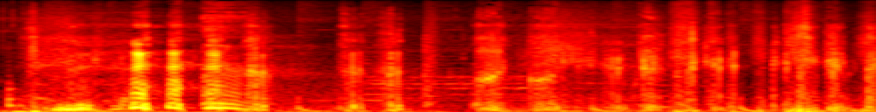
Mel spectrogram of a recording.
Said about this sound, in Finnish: Sika.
